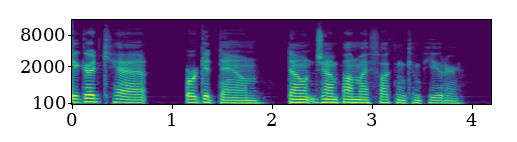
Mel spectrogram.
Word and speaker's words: DOGE: department of government efficiency it's pronounced do instead of doggy this is a missed opportunity doggy is a much better name either way Trump designated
